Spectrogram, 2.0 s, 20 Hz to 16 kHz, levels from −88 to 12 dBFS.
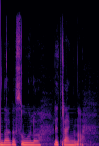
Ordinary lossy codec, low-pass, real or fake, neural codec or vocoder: none; 14.4 kHz; real; none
